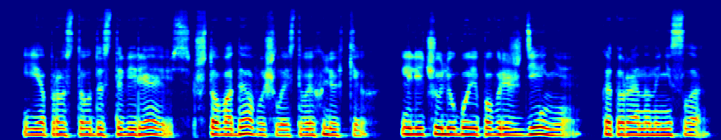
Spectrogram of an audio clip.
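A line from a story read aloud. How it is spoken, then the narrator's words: Strangely even tone. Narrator (Russian): объяснил он странно ровным тоном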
